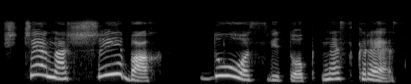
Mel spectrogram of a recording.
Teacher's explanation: такі слова як ще і на ось такі тобто частки сполучники прийменники ненаголошуються зазвичай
